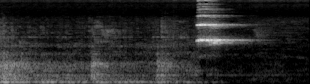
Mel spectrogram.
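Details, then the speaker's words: Washing machine drum turned by hand to check the bearings: a rough, gravelly rumble from the drum indicates defective drum bearings. Vertical up-and-down play of the drum is also a sign. "this one you can hear that sound coming from the drum"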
